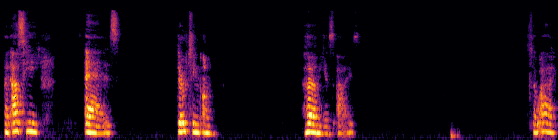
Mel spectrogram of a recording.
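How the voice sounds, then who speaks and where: Woman as lovelorn young tragic heroine, sorrowful classical stage verse, higher-pitched, roomy sound. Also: mellow, far from the mic. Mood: aching, bitter. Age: young adult. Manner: sorrowful, measured, theatrical delivery with long pauses. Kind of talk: dramatic classical Shakespeare monologue. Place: small bedroom, indoors. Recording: roomy echo.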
